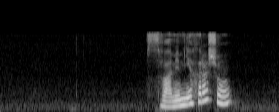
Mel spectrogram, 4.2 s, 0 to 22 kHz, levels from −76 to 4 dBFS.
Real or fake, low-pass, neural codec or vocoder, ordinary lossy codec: real; 7.2 kHz; none; MP3, 64 kbps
